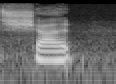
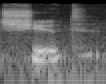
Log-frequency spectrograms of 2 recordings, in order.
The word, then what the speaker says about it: Schutt: S-C-H-U-T-T. Pronounce shut, not shoot.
